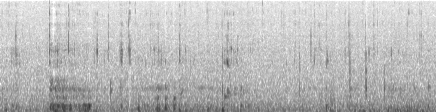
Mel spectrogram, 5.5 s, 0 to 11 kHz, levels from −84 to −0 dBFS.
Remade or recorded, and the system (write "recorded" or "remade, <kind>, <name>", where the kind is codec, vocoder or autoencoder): recorded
